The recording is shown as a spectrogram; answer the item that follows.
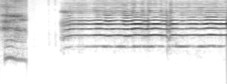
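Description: A violin starting about half a second in with one long bowed note held steady.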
